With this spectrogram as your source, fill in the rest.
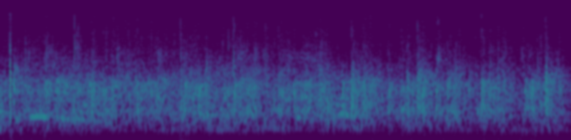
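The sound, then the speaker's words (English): An audience claps steadily in praise of God, a dense wash of many hands at a fairly even level throughout, with a few faint voices mixed in under the applause. “Let's give a hand clap to the God who can.”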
